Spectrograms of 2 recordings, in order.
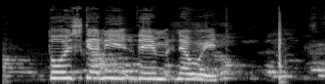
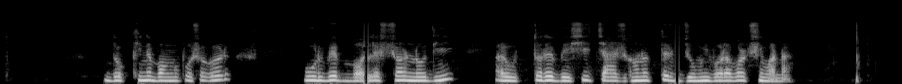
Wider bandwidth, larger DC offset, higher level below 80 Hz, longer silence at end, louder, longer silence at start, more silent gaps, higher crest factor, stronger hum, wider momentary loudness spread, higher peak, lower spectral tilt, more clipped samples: first, 15.5 kHz vs 7 kHz; neither; about the same, -52 dBFS vs -54 dBFS; second, 0 s vs 0.45 s; first, -13 LUFS vs -18 LUFS; second, 0.05 s vs 1.05 s; neither; about the same, 12 dB vs 16 dB; neither; about the same, 14 LU vs 13 LU; about the same, 0 dBFS vs -2 dBFS; second, -3.5 dB/octave vs -9.5 dB/octave; neither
